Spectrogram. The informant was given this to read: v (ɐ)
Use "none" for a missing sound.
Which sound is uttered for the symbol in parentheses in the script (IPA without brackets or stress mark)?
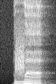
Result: ɐ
